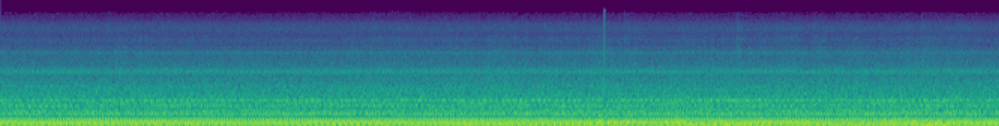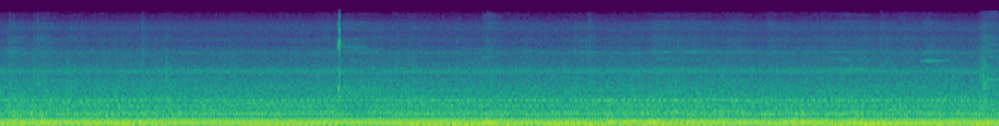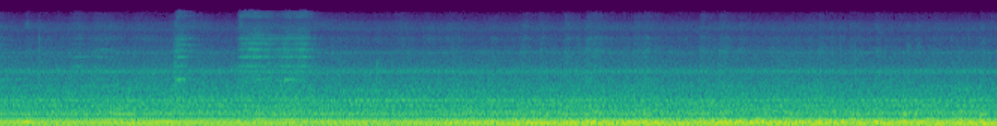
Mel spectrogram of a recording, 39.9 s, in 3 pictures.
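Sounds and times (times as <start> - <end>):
train rumbling through tunnel: 0.0 - 39.9
brief clicks: 17.8 - 18.3.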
